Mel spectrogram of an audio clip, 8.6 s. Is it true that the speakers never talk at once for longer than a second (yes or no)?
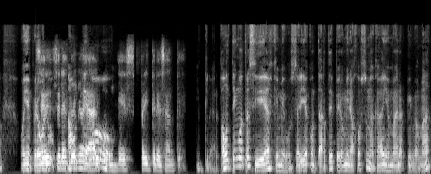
no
